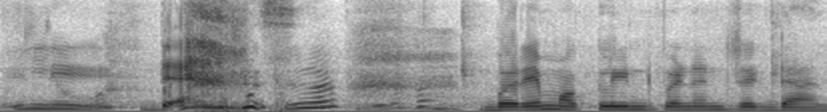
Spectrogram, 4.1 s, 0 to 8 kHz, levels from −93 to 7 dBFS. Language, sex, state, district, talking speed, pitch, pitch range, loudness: Kannada, female, Karnataka, Raichur, 130 wpm, 230 Hz, 215-330 Hz, -16 LUFS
